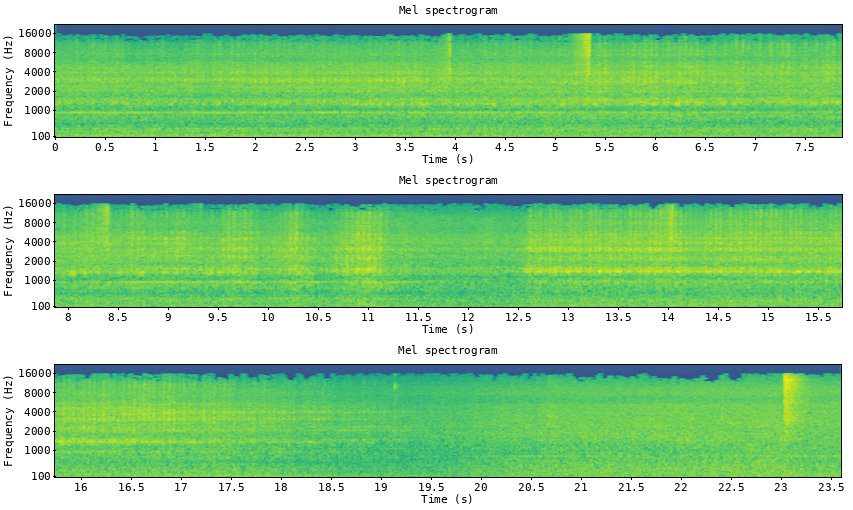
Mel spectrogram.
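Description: Diesel-hauled passenger train running slowly into its terminus: a steady low engine rumble and running noise, with a thin, steady high whine over it.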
